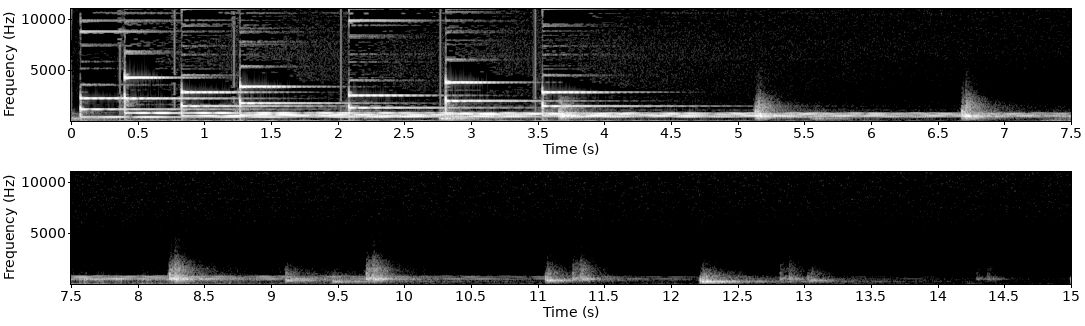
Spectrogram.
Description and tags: ring tone
lowercase minimalism quiet sounds
lowercase, minimalism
